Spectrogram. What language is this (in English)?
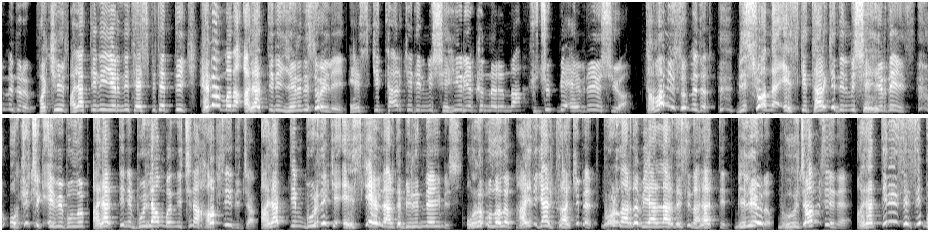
Turkish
